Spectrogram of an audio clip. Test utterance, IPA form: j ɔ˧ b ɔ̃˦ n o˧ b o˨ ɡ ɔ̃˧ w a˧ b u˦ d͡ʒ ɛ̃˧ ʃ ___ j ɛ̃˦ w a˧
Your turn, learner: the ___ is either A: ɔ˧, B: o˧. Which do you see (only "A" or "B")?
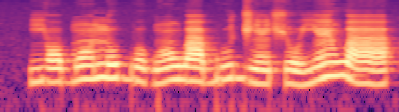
B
